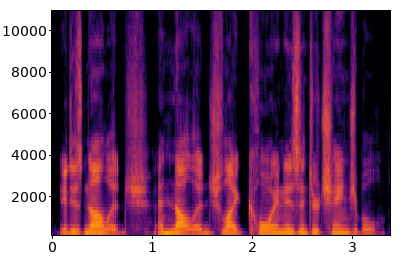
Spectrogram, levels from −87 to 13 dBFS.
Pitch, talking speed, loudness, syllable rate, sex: 115 Hz, 160 wpm, -19 LUFS, 5.4 syllables/s, male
